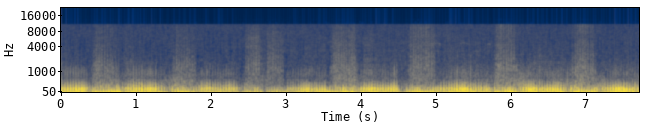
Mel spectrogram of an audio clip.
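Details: Domestic cat purring steadily, a deep low rumble in alternating breaths, inhale and exhale phases about once per second, with soft broadband breathy bursts between strokes; no other sounds.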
